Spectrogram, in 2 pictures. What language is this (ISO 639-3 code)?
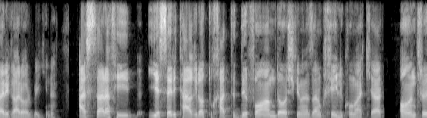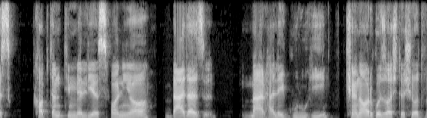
fas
